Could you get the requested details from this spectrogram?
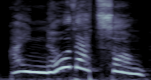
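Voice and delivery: put-on high girly princess voice; a high bratty princess; cartoon princess. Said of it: "said the princess".

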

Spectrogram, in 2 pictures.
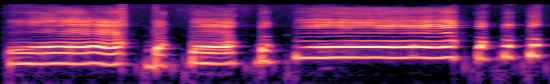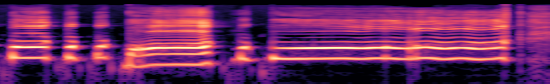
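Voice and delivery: loud, high sung clucks; chicken singing. Acted. Storyteller voicing hen keeping herself awake, clucky singing. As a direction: belt a tune in bawks. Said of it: "she would sing songs".

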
